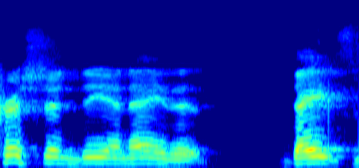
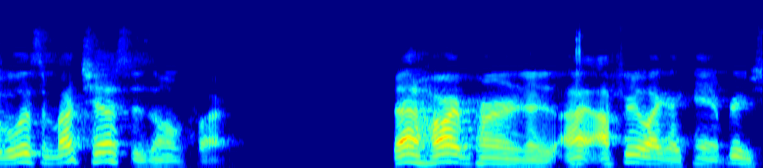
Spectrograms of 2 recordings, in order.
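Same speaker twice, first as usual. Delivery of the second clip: plain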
